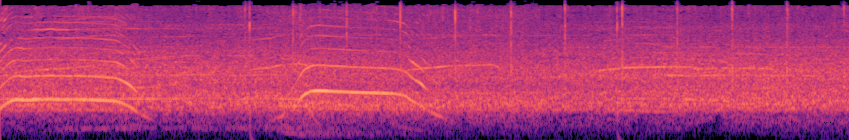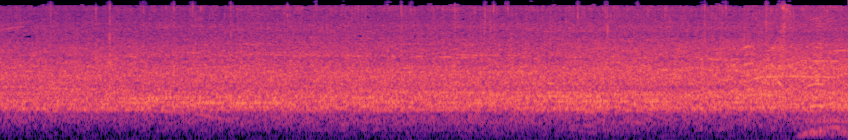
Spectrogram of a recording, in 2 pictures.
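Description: Large stadium crowd cheering and applauding in a sustained ovation. Two long high-pitched whoops from nearby fans rise above it, one at the start and another about two seconds in.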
